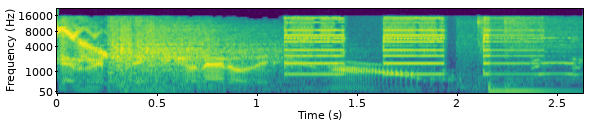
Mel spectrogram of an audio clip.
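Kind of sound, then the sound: household object, alarm clock ringing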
